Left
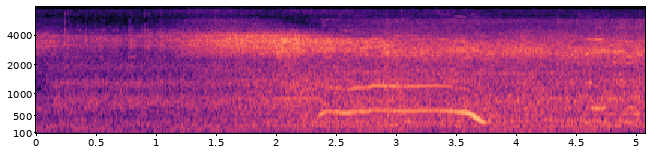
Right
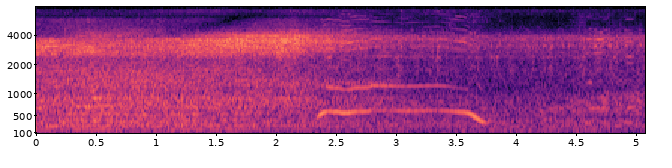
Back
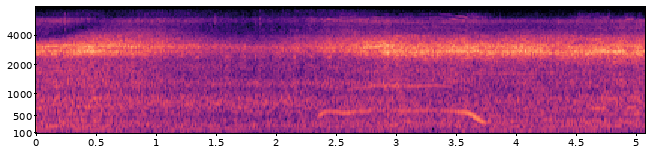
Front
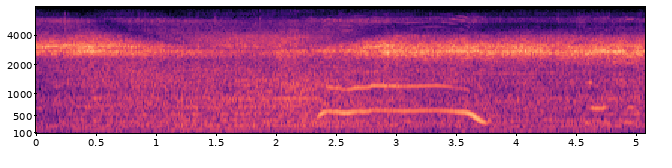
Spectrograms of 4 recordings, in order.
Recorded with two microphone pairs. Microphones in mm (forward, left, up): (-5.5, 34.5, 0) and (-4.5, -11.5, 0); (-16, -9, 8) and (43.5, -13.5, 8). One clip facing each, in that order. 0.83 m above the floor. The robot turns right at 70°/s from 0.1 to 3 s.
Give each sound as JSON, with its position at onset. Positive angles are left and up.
{"t": 0.0, "sound": "a lawn mower", "azimuth_deg": -125}
{"t": 2.3, "sound": "a shout", "azimuth_deg": 0}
